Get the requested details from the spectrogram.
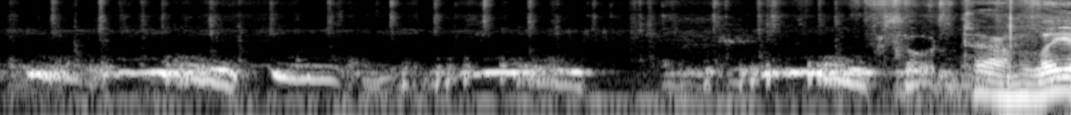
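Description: Pigeons coo softly and steadily close by.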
